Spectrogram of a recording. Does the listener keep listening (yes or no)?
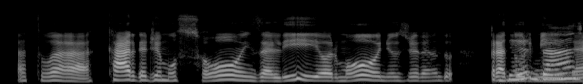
no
